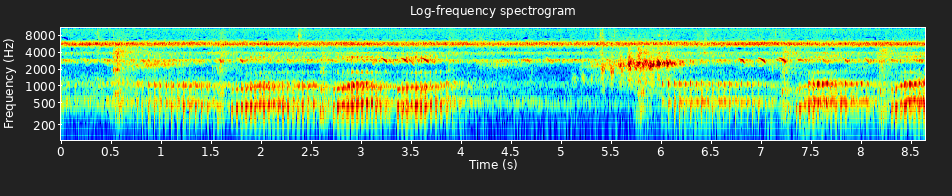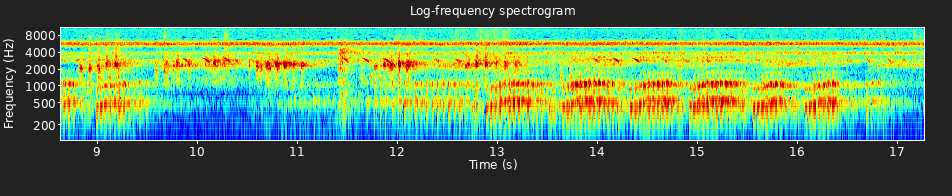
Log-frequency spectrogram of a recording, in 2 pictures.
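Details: Mantled guerezas (black-and-white colobus) in an Ethiopian cloud forest at about 5am, crashing onto a hut roof, give deep, rattling roars and growls built from rapid pulses in surging bouts.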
